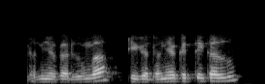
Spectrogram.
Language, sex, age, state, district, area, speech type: Hindi, male, 45-60, Madhya Pradesh, Bhopal, urban, conversation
